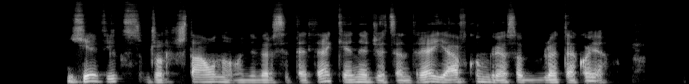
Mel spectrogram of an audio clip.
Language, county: Lithuanian, Vilnius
